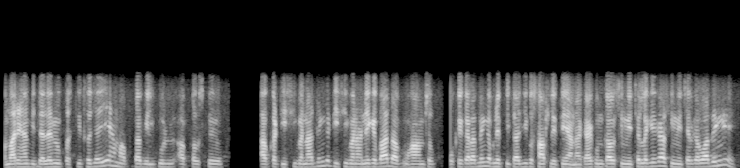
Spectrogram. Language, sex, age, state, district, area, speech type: Hindi, male, 30-45, Uttar Pradesh, Bhadohi, urban, conversation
